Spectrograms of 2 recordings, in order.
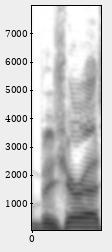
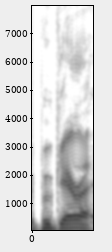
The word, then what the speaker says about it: Bugera: go uh neverl Lord just picked up a berera 6262 and I absolutely love it paired with a aming 2 X12 black Shadows yeah there's absolutely nothing wrong with those or excuse me Bugera amps um yeah somebody keeps going you're pronouncing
